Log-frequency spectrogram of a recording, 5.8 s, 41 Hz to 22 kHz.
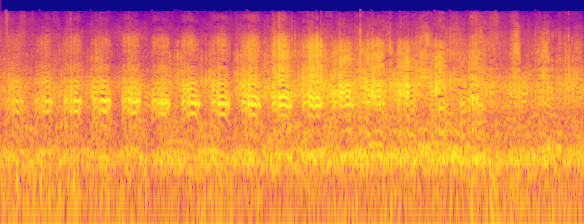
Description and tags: A Gannet cries as he approaches the nest. Recorded in the famous breeding colony at Bonaventure Island, Gaspé Peninsula, Quebec, using two Shure WL183 capsules, Fel preamplifier, and Edirol R09 recorder.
